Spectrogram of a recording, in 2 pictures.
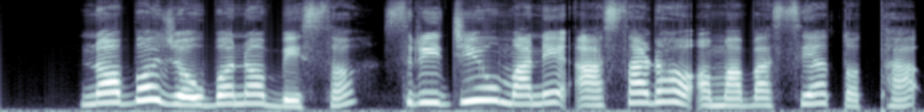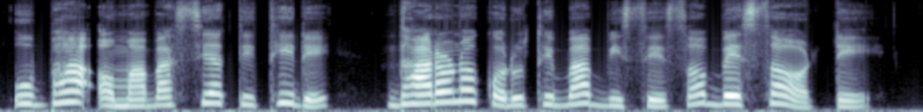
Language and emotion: Odia, neutral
